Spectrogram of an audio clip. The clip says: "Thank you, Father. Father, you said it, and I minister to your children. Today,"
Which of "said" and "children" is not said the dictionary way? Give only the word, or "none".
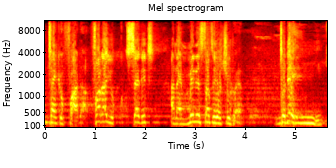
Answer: none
